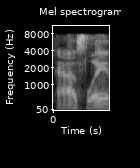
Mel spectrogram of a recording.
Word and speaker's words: Aslay: But if you Google my name, Jonathan Aslay, and it's spelled Aslay, you'll find a ton of content out there.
